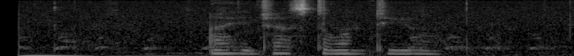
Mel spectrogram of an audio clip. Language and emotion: Russian, neutral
